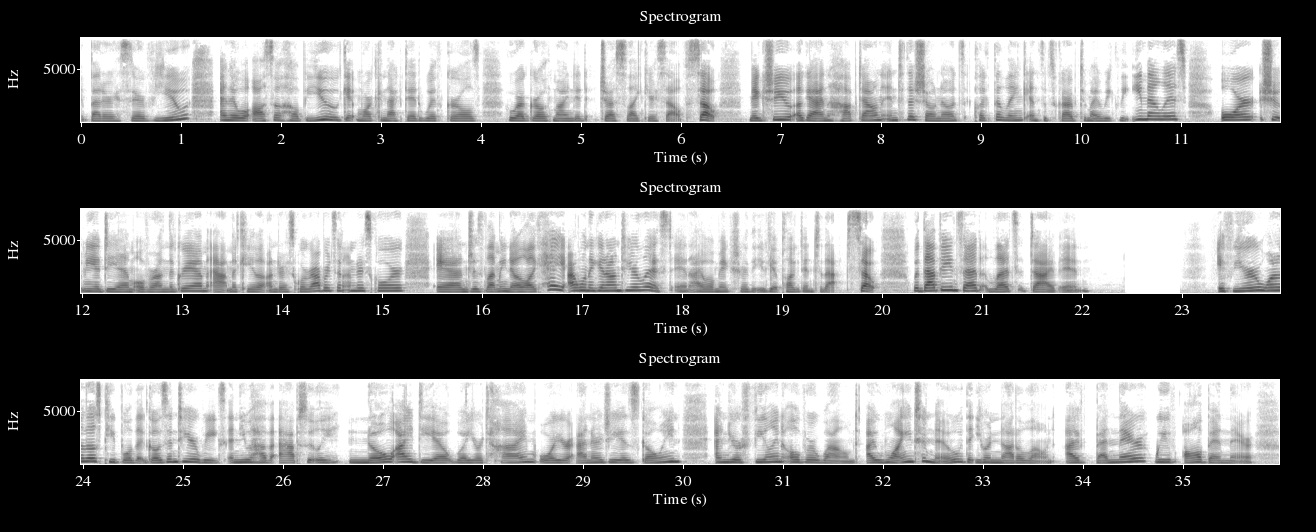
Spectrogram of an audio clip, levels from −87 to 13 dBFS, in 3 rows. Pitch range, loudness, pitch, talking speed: 195-250 Hz, -29 LUFS, 210 Hz, 220 wpm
